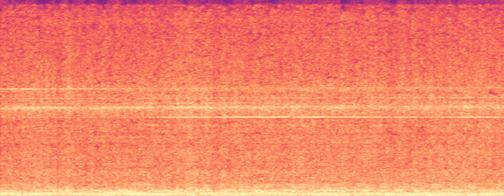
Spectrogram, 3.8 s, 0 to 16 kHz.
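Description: Propeller airplane engine in the Microsoft Flight Simulator 2024 game during a wildfire-fighting flight, a steady continuous drone with a constant hum and no break.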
